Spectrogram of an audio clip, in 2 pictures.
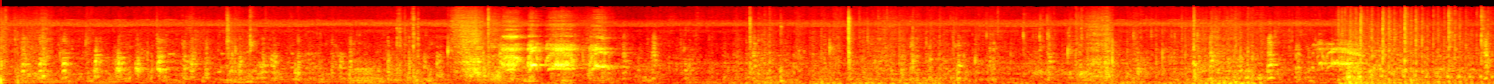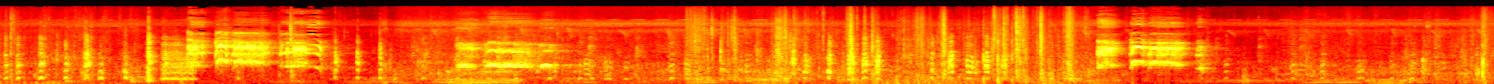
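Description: Chickens calling: four loud calls spaced through the stretch, over light clicking and knocking as eggs are gathered off a bamboo nesting shelf.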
